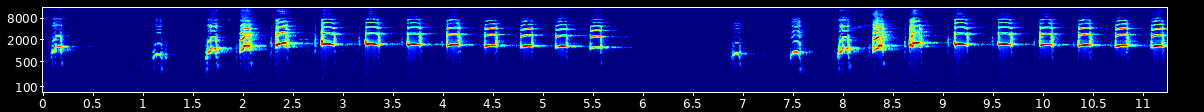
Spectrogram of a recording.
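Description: Red-legged seriema giving two bouts of loud, ringing, yelping notes, about two or three per second, each bout starting with a few short notes and then running steadily.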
